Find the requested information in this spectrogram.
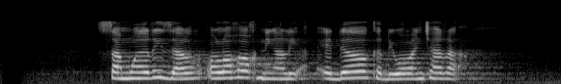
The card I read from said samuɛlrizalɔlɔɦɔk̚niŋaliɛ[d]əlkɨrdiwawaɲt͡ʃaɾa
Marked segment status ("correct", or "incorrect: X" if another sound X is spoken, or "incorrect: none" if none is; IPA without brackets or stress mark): correct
